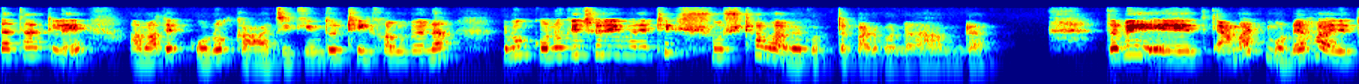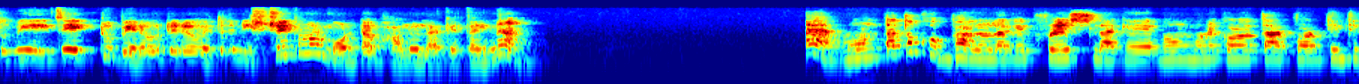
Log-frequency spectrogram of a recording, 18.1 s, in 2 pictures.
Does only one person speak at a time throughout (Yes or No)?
Yes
